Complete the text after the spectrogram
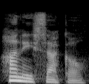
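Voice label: "honeysuckle", American English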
